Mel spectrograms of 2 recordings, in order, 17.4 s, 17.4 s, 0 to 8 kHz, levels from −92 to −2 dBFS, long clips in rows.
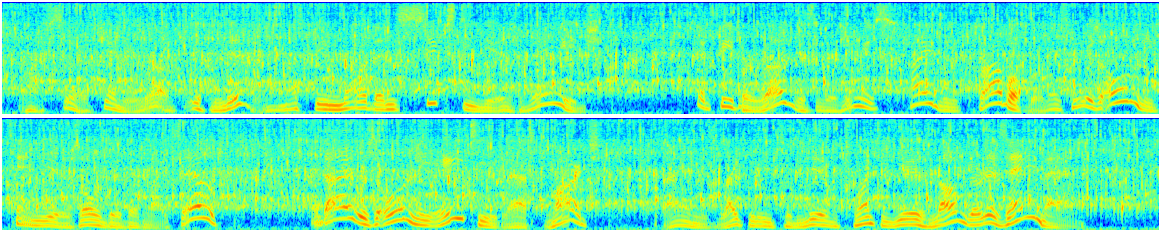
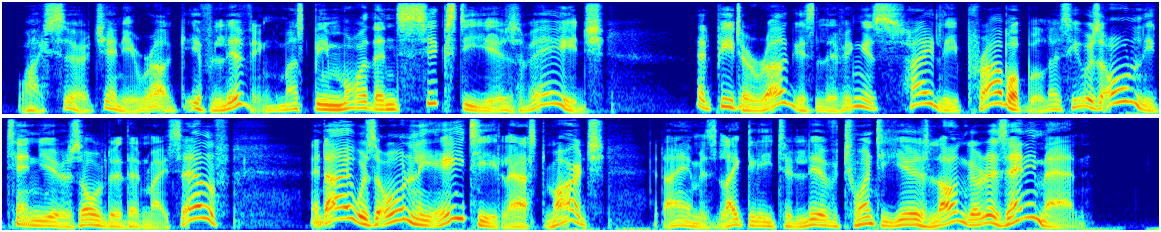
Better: second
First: background sound (Stream); 1 dB below the speech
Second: none

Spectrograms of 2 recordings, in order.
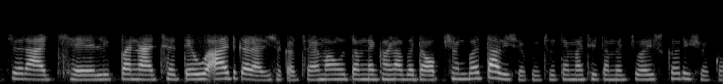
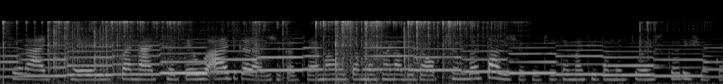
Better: first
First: none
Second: background sound (Wind instrument, woodwind instrument + Coin (dropping)); 4 dB above the speech

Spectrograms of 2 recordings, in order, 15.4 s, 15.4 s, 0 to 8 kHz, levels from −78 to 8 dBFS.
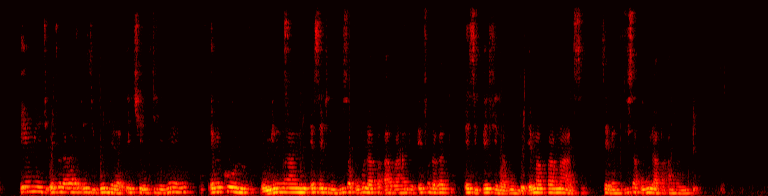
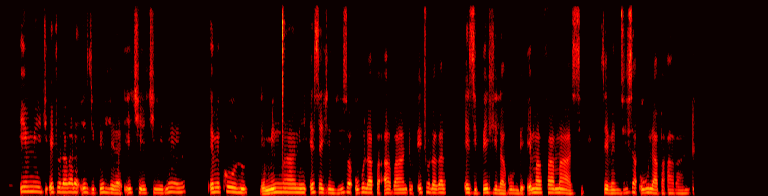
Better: second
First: noise reduction (neural separator model SepFormer DNS4)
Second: none

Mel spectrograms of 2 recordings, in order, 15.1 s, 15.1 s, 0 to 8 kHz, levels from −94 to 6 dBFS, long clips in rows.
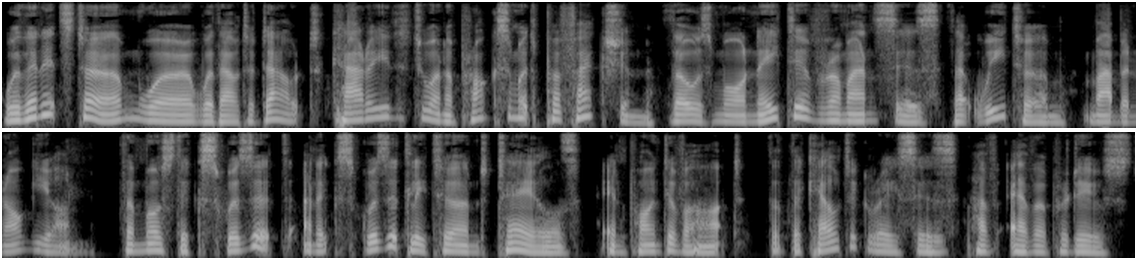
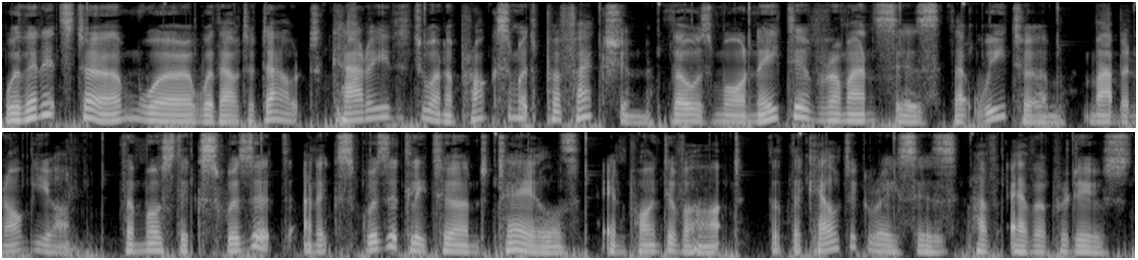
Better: first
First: none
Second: background sound (Mechanisms); 16 dB below the speech

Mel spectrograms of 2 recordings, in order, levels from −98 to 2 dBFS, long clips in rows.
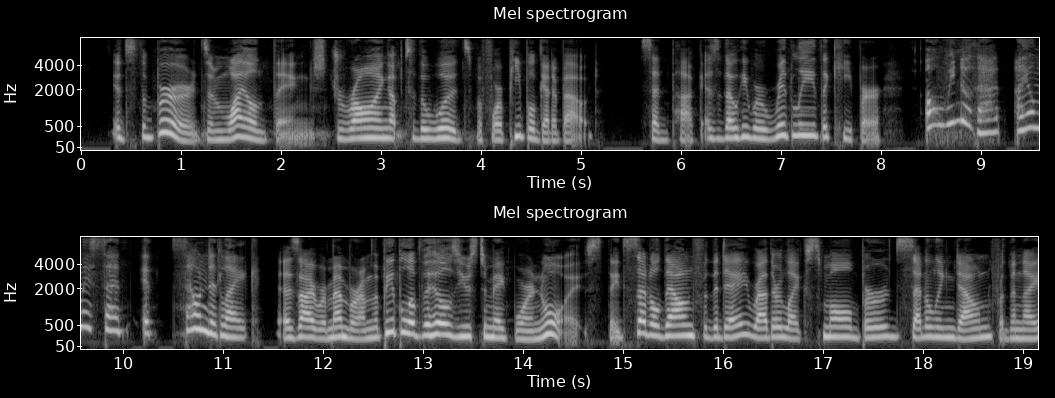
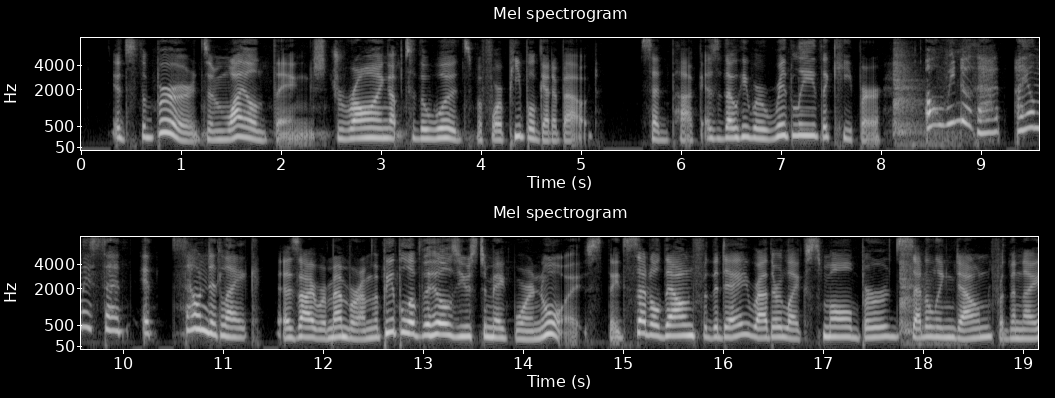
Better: first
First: none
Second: background sound (Snare drum); 17 dB below the speech

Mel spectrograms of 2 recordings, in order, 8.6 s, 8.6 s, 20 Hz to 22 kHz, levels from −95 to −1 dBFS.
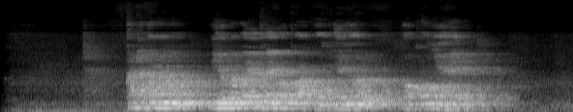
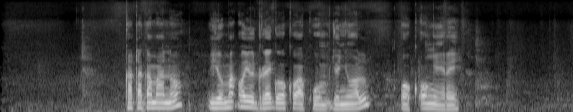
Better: second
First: room echo; dies away in 2.1 s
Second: none

